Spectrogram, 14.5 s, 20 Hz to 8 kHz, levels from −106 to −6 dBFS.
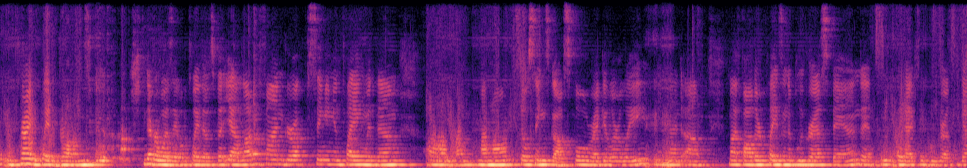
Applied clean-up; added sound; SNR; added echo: neural separator model SepFormer DNS4.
